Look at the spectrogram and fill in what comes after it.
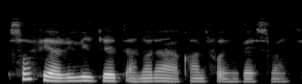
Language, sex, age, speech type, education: Nigerian Pidgin, female, 15-29, spontaneous, tertiary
